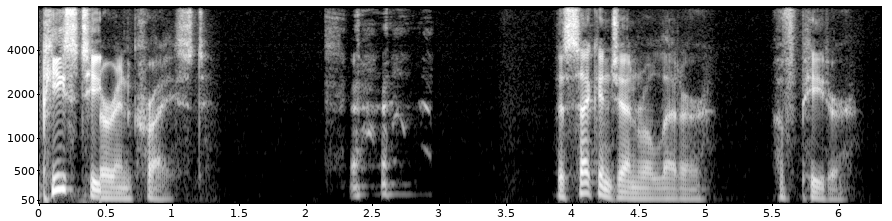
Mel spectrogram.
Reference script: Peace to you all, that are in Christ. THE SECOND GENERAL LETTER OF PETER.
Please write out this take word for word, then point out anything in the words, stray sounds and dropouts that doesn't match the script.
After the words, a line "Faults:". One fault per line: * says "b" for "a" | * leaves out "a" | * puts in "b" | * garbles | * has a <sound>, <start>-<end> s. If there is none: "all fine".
Peace to are in Christ. THE SECOND GENERAL LETTER OF PETER.
Faults:
* leaves out "you all that"
* has a laugh, 2.1-3.0 s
